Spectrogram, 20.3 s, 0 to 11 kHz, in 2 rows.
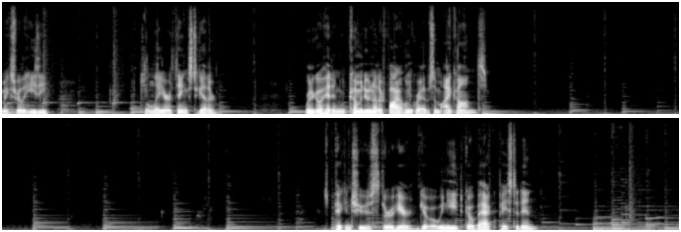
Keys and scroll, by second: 17.1 super+c.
